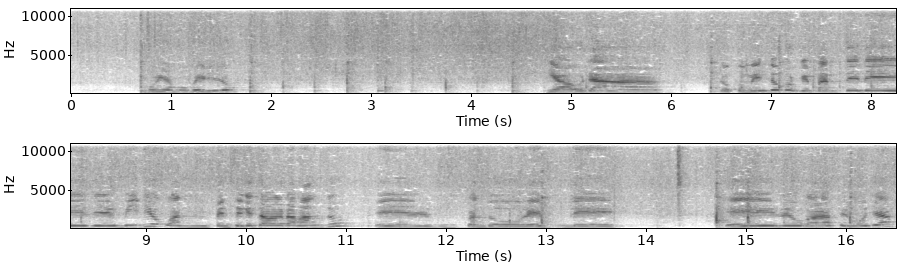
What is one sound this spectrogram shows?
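A spatula stirs minced meat in a frying pan.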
